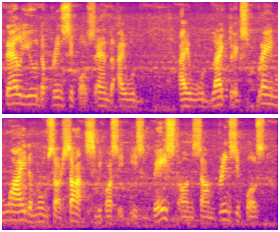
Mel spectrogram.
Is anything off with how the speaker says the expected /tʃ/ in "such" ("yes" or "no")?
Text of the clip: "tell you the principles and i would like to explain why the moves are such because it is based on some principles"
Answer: yes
